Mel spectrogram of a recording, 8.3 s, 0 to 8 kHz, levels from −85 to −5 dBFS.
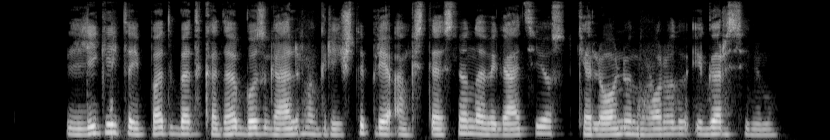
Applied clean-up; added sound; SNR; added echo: neural mask model DeepFilterNet 3.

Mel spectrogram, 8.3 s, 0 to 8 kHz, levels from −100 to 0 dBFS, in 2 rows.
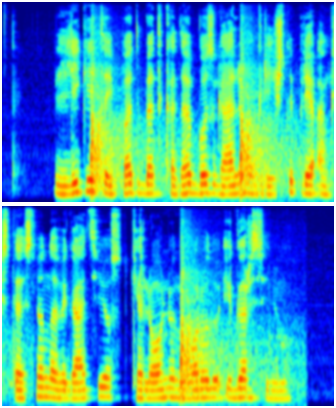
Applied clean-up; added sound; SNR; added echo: none; Fireworks; 4 dB; none.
